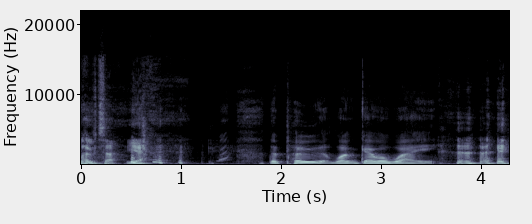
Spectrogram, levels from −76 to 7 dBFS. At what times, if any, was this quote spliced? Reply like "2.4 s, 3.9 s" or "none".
1.4 s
